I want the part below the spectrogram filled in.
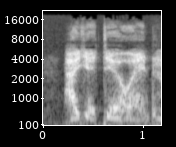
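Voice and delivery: whispering put-on character voice. Showing off different voices on a podcast, in a whispering munchkin voice. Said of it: "I'm the whispering munchkin".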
